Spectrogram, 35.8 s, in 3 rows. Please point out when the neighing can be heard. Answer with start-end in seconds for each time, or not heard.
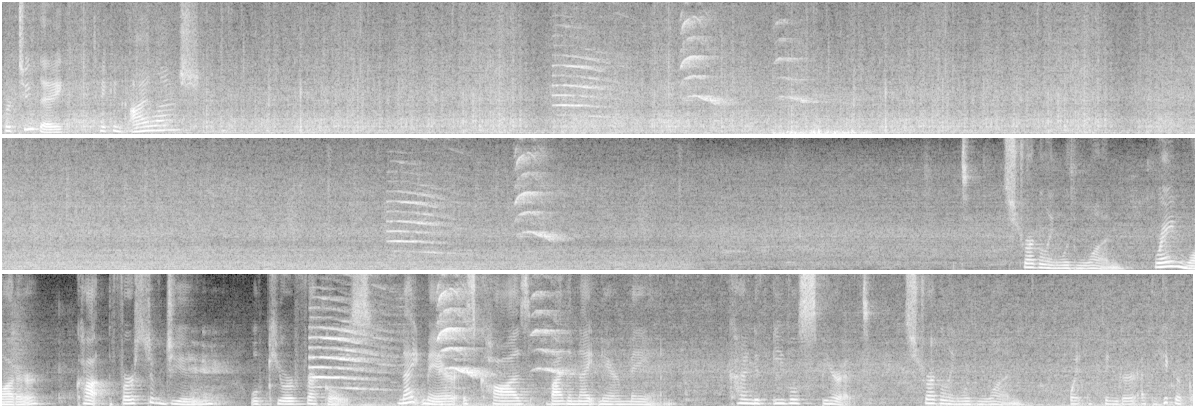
7.7-8.8.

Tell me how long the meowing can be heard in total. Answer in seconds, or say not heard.
7 s.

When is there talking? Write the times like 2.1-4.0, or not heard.
0.0-2.2, 21.5-35.7.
